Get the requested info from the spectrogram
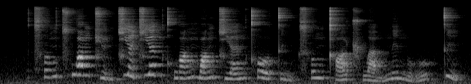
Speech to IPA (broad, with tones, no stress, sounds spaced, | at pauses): t͡sʰ ɤ˧˥ ŋ t͡sʰ w ɑ˥ ŋ t͡ɕ y̰˨˩ n t͡ɕ j ɛ˥˩ t͡ɕ j ɛ˥ n kʰ w ɑ˧˥ ŋ m ɑ˧˥ ŋ t͡ɕ j ɛ˧˥ n kʰ o˥˩ ʊ̯ t̪ ḭ˨˩ ŋ t͡sʰ ʊ˥ ŋ kʰ ɑ˧˥ ʊ̯ ʈ͡ʂʰ w a̰˨˩ n n̪ i˥ n̪ ṵ˨˩˦ | t̪ i˥˩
